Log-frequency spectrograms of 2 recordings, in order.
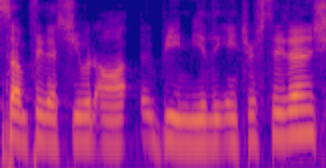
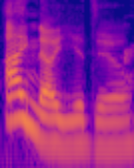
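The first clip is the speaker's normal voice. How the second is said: acted earnest, sincere tone, not sarcastic. Retelling a story, the speaker voices her answer to his sarcastic remark: acting out a sincere reply. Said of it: "And she's saying it not sarcastically at all".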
